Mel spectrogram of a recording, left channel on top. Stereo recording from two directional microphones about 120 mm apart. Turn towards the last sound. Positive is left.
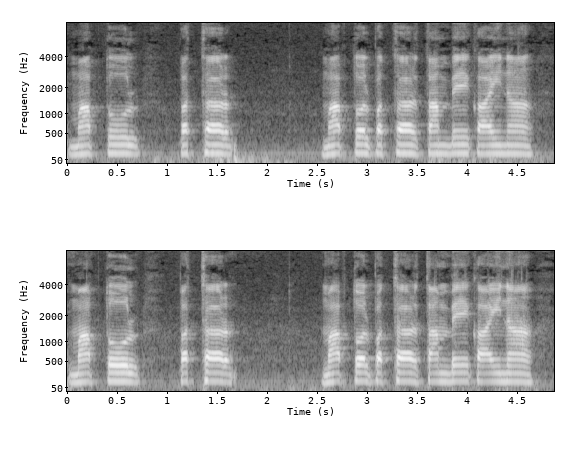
turn(degrees=-30)  # may be behind; listen again after turning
